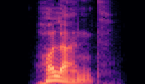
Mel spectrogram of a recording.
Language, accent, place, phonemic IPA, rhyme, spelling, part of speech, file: German, Germany, Berlin, /ˈhɔlant/, -ant, Holland, proper noun, De-Holland.ogg
- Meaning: 1. Holland (a historical province of the Netherlands) 2. Holland, the Netherlands (a country in Western Europe)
